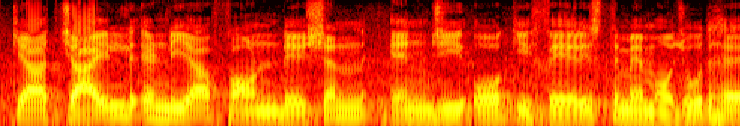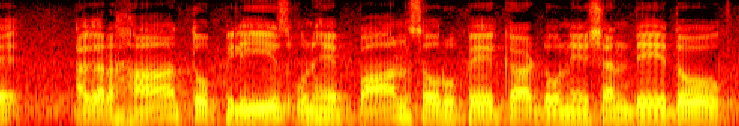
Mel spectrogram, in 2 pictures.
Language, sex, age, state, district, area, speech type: Urdu, male, 18-30, Uttar Pradesh, Saharanpur, urban, read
